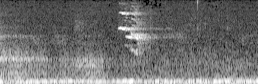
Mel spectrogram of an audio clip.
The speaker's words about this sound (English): I don't know what bird that is.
